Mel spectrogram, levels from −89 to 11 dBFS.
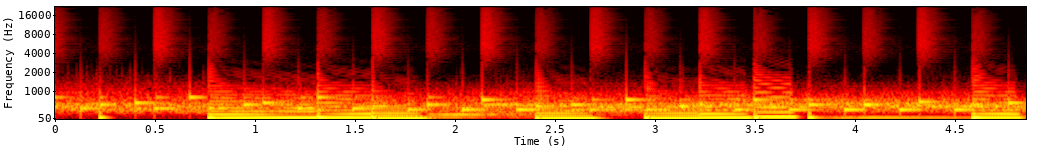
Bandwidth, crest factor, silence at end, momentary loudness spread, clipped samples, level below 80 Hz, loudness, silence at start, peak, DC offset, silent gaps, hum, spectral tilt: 18.5 kHz; 14 dB; 0 s; 6 LU; under 0.1%; -18 dBFS; -19 LUFS; 0 s; -2 dBFS; under 0.1%; none; none; -9 dB/octave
